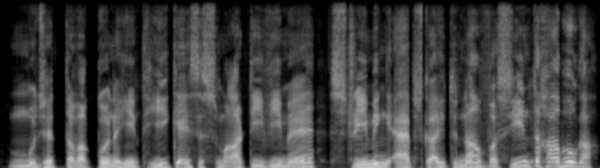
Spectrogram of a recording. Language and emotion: Urdu, surprised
